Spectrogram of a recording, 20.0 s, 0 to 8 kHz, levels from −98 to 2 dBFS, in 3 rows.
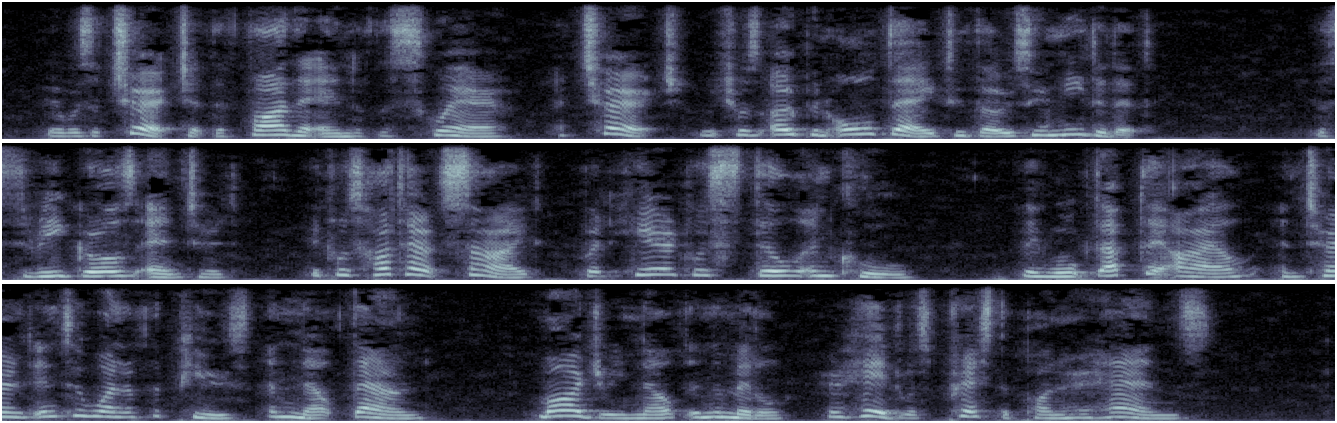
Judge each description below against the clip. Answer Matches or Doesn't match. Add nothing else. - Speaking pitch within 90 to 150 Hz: Doesn't match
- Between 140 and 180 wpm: Doesn't match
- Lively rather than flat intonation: Matches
